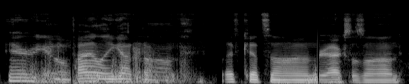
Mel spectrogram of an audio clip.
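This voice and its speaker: A man's voice: on the low side, normal speed, a little mellow, slight background noise. A young man casually narrating his truck project on a propped-up phone, rambling and self-deprecating as he works. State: out of breath at times. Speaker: DIY truck vlogger. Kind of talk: casual vlog narration while working. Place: backyard and workshop, indoors and out. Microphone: phone camera propped up nearby.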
